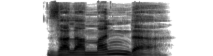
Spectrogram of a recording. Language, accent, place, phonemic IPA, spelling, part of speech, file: German, Germany, Berlin, /zalaˈmandɐ/, Salamander, noun, De-Salamander.ogg
- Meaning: 1. salamander 2. salamander broiler 3. A drinking ritual in German fraternities characterised by the simultaneous knocking or rubbing of glasses on the table before or after emptying them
